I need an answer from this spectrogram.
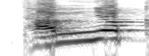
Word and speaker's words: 담력: 자, 그 다음에 담력 한번 봐볼게. 담력 같은 경우에는 발음 어떻게 돼요? 력으로 발음이 돼요. 리을이 뭐로 바뀌었어? 니은으로 바뀌었지.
